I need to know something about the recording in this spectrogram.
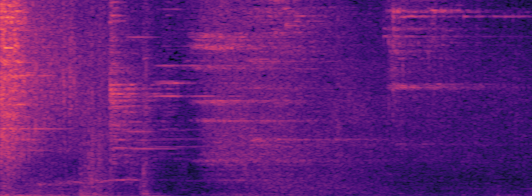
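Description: A magical shimmer rings out brightly.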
